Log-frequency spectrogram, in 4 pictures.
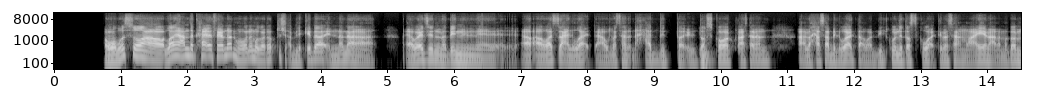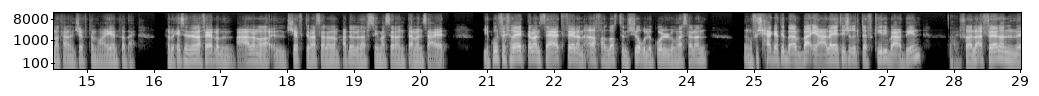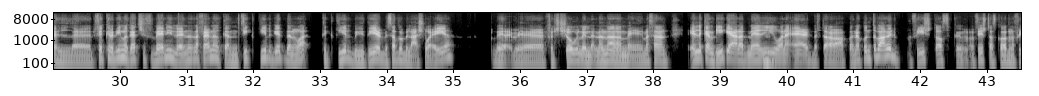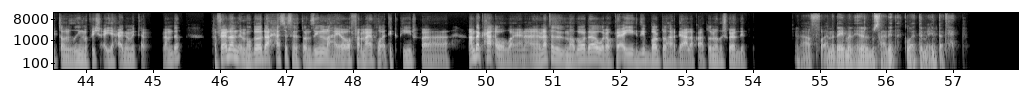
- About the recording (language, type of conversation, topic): Arabic, advice, إزاي أوازن بين شغفي وهواياتي وبين متطلبات حياتي اليومية؟
- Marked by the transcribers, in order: in English: "التاسكات"; in English: "تاسك"; in English: "shift"; in English: "الshift"; in English: "تاسك"; in English: "تاسكات"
